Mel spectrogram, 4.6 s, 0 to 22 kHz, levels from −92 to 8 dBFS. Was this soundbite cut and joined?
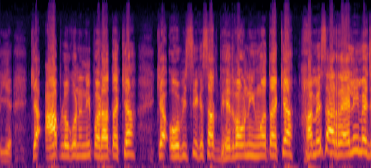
yes; 1 cut; at 3.7 s

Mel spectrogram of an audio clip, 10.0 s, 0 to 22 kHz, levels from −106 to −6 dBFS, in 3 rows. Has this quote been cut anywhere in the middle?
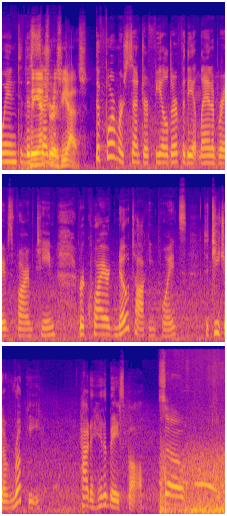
yes; 1 cut; at 1.3 s

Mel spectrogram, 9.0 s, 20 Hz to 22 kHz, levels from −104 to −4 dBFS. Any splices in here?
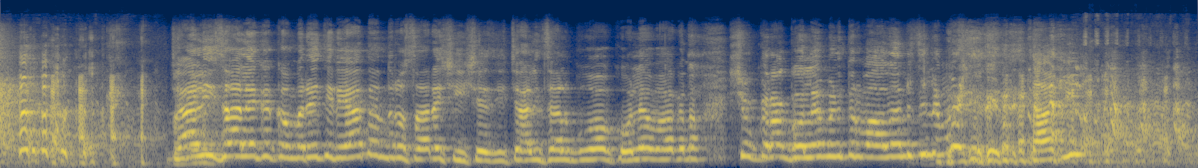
yes; 1 cut; at 1.1 s

